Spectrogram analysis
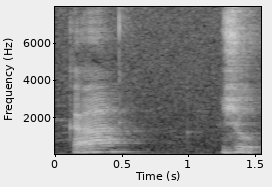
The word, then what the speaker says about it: caju: Então aqui eu tenho sofá, mais forte, fá. Café, mais forte, fé. Caju, mais forte, ju.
